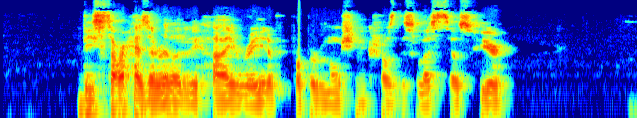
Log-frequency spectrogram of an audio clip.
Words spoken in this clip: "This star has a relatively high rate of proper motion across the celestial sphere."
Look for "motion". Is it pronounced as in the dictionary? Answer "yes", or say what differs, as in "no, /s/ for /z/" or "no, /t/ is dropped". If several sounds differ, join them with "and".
yes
